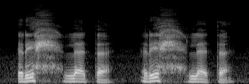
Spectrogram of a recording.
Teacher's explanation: pada huruf ha, yaitu ha yang berada di tengah tenggorokan, makhrajnya dari tengah tenggorokan. Di antara sifat huruf ha itu adalah hamas, mengalir nafas, mengalir angin ketika kita ucapkan.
